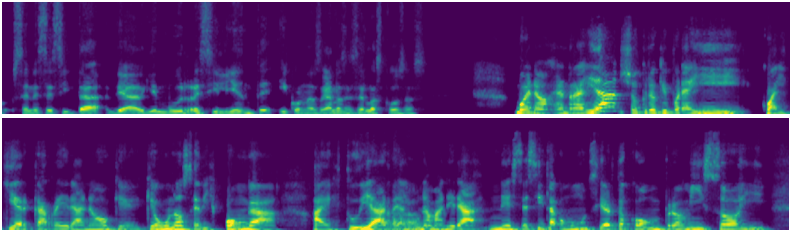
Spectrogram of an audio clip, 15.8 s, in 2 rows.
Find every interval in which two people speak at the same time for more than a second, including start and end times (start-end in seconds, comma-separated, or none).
none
